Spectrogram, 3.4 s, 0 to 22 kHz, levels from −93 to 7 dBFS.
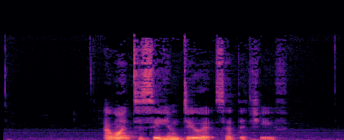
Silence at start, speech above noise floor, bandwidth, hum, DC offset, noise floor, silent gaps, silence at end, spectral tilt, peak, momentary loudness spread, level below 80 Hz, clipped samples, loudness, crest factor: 1.05 s; 43 dB; 16.5 kHz; none; under 0.1%; -62 dBFS; none; 0.7 s; -6 dB/octave; -4 dBFS; 16 LU; -58 dBFS; under 0.1%; -19 LUFS; 18 dB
